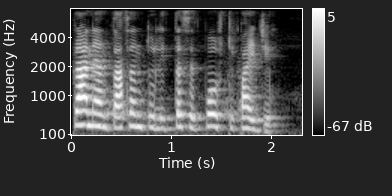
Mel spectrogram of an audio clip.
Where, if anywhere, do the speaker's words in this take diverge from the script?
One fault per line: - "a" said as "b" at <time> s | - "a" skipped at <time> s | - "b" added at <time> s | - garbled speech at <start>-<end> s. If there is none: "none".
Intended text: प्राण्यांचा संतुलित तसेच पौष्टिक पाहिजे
none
